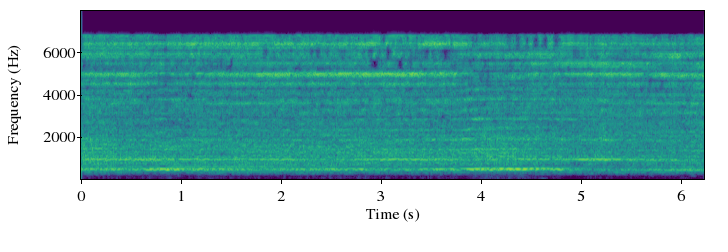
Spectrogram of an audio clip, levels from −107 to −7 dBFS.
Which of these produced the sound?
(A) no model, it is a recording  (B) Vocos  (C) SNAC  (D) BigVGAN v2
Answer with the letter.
B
